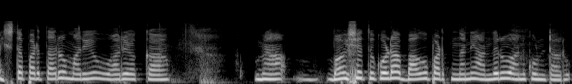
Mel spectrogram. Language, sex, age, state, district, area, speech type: Telugu, female, 18-30, Andhra Pradesh, Nellore, rural, spontaneous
